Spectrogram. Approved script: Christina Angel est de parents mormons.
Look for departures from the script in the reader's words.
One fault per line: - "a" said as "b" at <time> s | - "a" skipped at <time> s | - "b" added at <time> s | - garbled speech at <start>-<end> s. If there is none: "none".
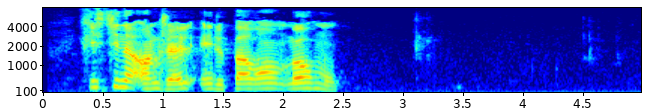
none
